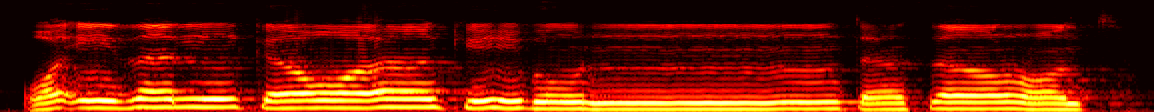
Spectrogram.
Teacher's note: واو کو لپس کو راؤنڈ میں لے کے جائیں گے، اچھی طرح واو ادا ہوئے گا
